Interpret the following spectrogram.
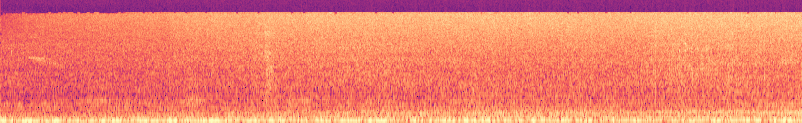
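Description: A pack of dirt-track modified race cars running slowly together on a parade lap, heard as a steady low engine drone without revving.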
